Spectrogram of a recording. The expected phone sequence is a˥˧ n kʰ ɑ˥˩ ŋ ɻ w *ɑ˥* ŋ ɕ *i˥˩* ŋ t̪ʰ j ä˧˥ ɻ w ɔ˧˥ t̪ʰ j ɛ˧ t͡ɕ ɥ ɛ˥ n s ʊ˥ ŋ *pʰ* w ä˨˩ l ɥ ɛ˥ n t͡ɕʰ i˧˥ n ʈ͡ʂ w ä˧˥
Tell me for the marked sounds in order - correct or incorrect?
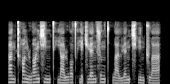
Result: correct, incorrect: i˧˥, incorrect: t̪ʰ

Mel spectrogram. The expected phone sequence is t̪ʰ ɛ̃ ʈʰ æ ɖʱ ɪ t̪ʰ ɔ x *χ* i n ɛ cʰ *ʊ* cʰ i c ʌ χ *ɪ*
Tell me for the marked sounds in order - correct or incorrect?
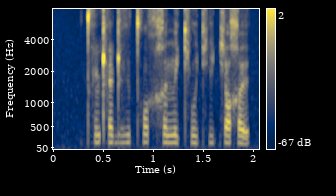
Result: correct, correct, correct

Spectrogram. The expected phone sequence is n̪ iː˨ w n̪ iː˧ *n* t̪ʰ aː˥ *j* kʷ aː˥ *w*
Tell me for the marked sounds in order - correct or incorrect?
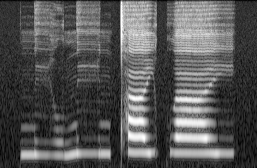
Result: correct, correct, incorrect: j

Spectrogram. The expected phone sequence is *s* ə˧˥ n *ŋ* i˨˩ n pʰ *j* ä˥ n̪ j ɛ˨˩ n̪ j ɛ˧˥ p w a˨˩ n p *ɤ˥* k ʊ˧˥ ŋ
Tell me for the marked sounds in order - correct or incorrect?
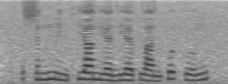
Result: correct, incorrect: m, correct, correct

